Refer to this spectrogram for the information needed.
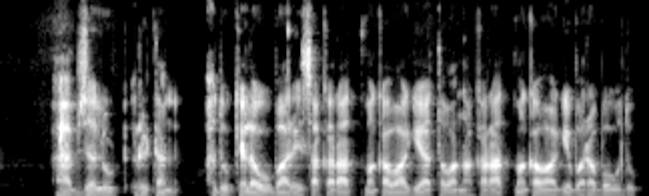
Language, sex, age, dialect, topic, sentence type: Kannada, male, 31-35, Mysore Kannada, banking, statement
